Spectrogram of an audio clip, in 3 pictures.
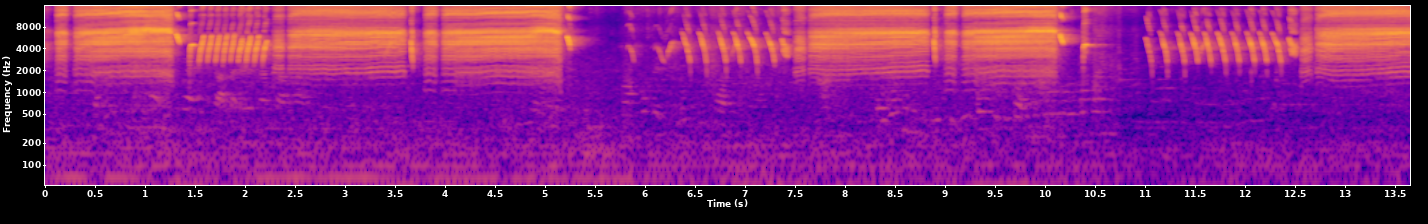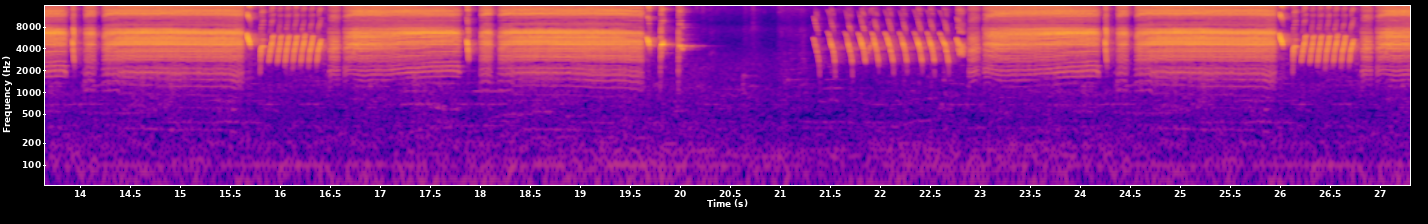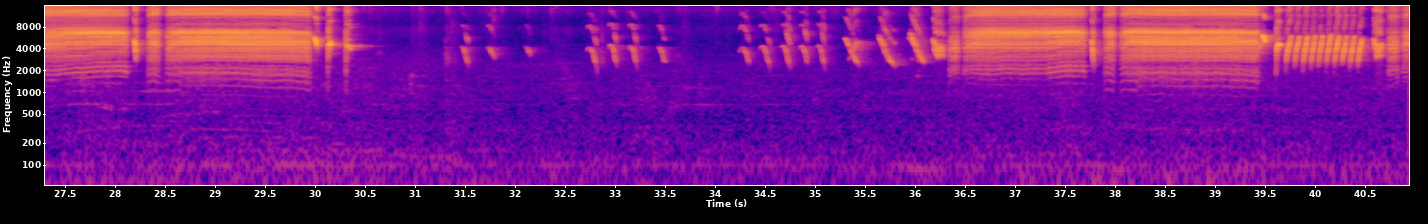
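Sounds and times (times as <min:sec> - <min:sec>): weaver bird buzzy trills: 0:00.0 - 0:05.4, 0:06.5 - 0:10.4, 0:11.5 - 0:20.1, 0:21.6 - 0:30.5, 0:36.0 - 0:40.9.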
